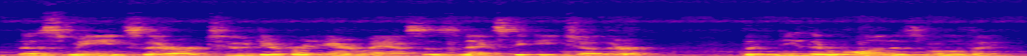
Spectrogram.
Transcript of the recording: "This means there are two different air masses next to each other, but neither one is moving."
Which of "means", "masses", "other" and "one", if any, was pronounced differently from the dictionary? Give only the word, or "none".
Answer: none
